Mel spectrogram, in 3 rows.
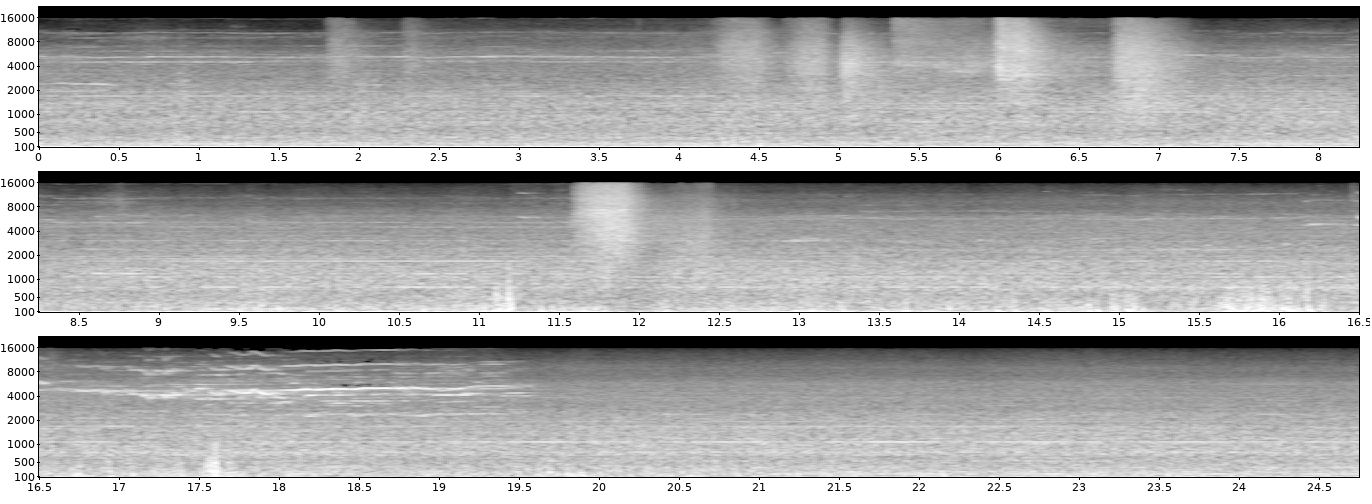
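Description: Metrolink commuter train's diesel locomotive running with a steady low drone as the train rolls slowly into the platform, with several short sharp noises from the running gear and a high wheel squeal about 17 seconds in. The engine drone drops away about 15 seconds in.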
